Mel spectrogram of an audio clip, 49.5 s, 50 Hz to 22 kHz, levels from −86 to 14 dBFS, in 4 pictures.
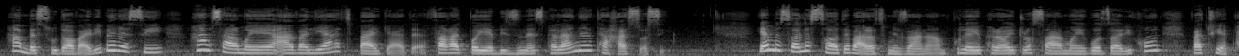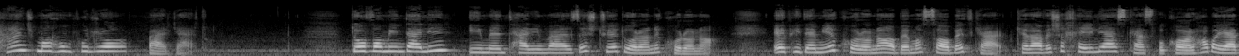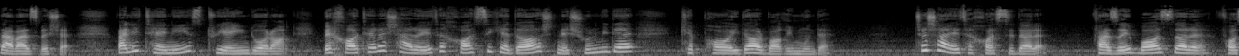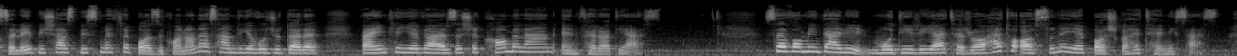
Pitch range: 190-280 Hz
